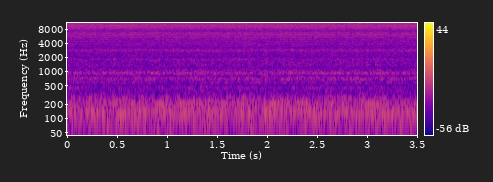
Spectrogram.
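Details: Burnham ES2 gas boiler running, flame sensor current 13–16 µA: steady, even burner roar with smooth airy rush, no popping or rumble; flame clean and stable.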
